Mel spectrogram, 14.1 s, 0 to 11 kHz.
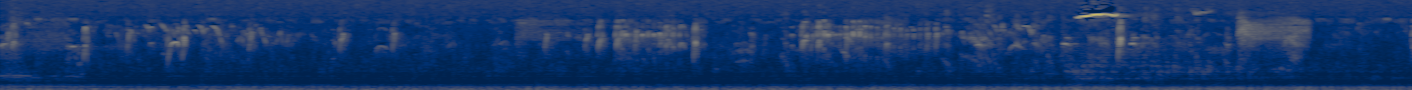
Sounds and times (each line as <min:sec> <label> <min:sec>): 0:00.0 Insects 0:14.1
0:00.0 birdsong 0:14.1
